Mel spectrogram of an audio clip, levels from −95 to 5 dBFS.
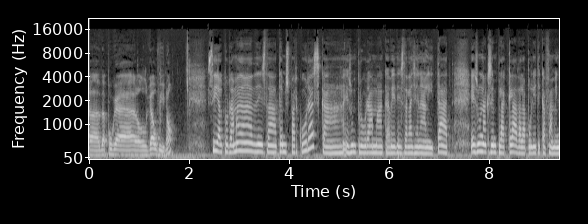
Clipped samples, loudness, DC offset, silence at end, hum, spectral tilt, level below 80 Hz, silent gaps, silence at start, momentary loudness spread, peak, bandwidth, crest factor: under 0.1%; -17 LUFS; under 0.1%; 0 s; none; -4.5 dB/octave; -42 dBFS; none; 0 s; 5 LU; -2 dBFS; 16 kHz; 14 dB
